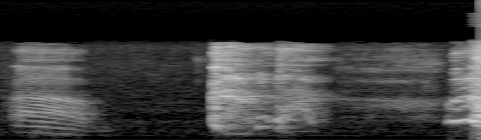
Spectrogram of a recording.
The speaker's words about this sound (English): excuse me. Can't get rid of this damn cough.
